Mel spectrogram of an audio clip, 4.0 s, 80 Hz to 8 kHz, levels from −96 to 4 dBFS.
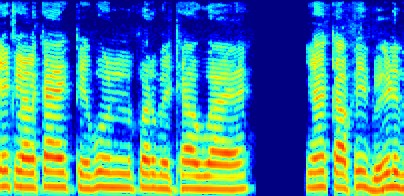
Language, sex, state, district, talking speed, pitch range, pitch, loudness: Hindi, male, Bihar, Saran, 175 wpm, 195-220 Hz, 210 Hz, -15 LUFS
